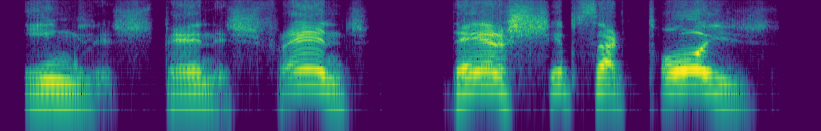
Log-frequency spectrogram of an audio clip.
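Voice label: Dutch male, voice; Pirates Of The Caribbean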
